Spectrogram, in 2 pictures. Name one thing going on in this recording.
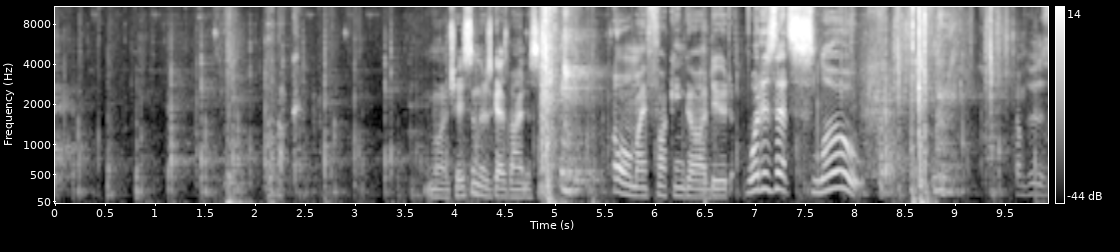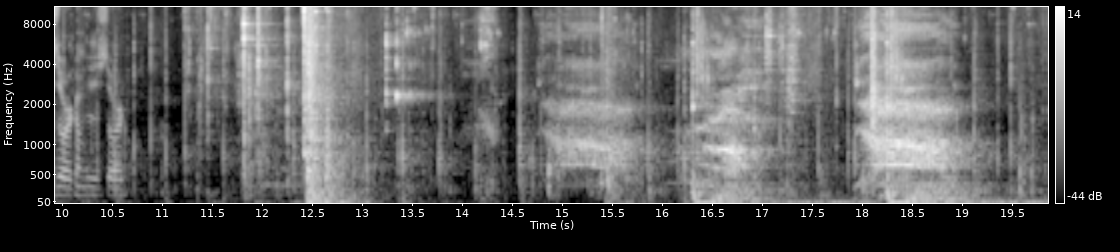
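Weapons clang and thud in a fight.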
